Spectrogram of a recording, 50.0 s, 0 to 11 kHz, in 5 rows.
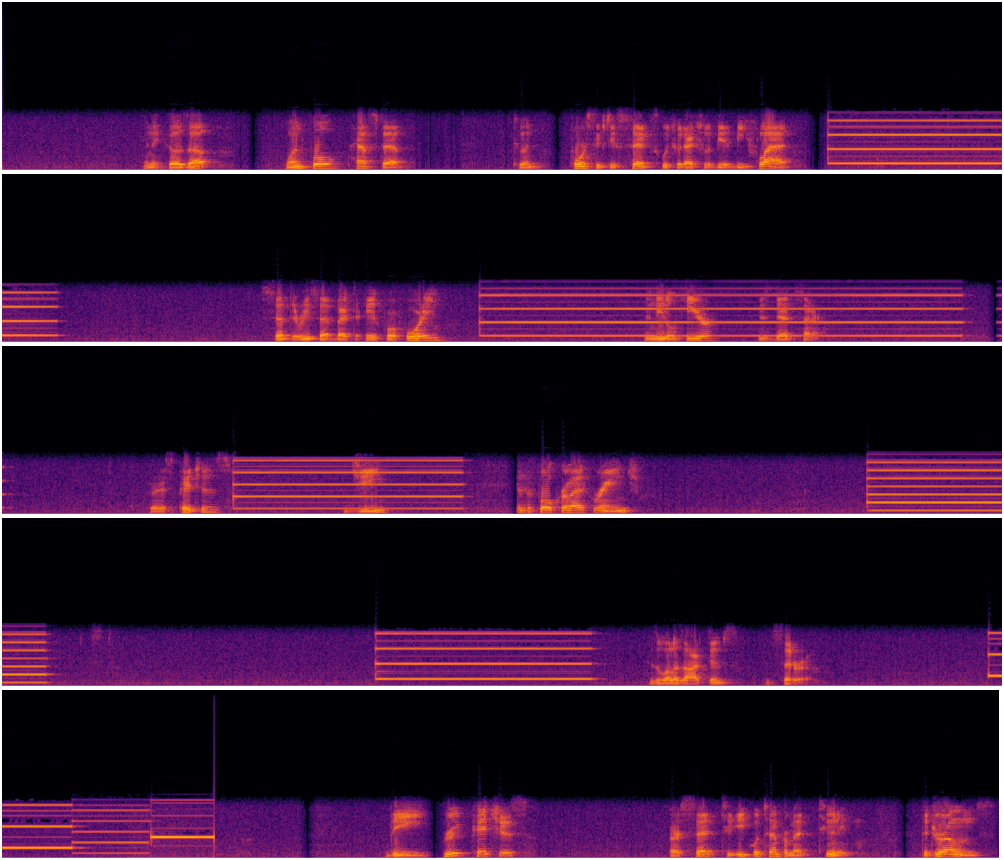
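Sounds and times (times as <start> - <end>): steady reference pitch tone: 14.8 - 20.2, 22.3 - 24.7.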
